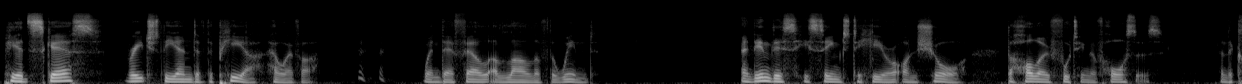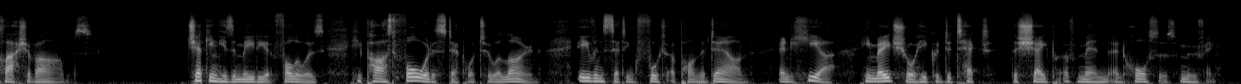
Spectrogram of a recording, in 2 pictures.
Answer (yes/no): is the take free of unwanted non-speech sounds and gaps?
no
